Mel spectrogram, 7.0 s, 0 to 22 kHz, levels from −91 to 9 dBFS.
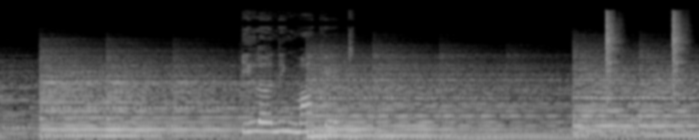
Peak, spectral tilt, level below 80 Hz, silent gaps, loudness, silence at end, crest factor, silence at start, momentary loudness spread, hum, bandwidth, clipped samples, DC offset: -4 dBFS; -6 dB/octave; -40 dBFS; none; -23 LUFS; 0 s; 18 dB; 0 s; 10 LU; none; 16 kHz; under 0.1%; under 0.1%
